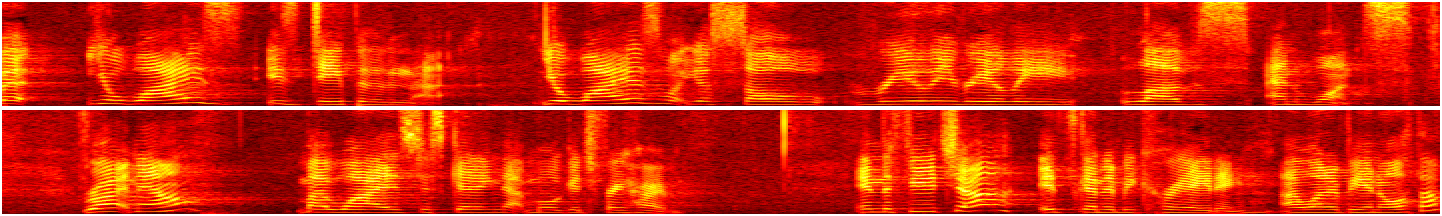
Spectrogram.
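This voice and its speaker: A woman speaks with an Australian accent at a fairly high pitch and ordinary pitch variation. Her pace is moderate, with noticeable background noise behind her. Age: 20s. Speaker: property investor. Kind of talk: conference presentation.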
